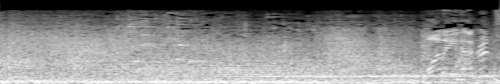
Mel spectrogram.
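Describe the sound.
A loud explosion sound effect fired off on a radio call-in show to blow up a caller, a dense rumbling blast that stays heavy throughout, with speech mixed in.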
